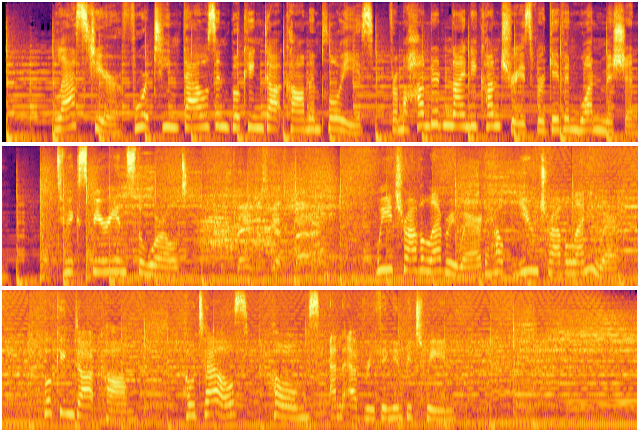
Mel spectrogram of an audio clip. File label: natural conversational friendly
